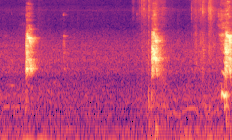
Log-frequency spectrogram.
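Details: Dog letting out three sharp, high barks separated by long pauses of about two seconds, the last one slightly drawn out, with a quiet low hum underneath.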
